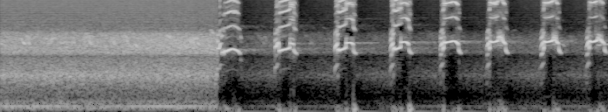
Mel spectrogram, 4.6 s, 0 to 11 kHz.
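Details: Bald eagles at the West End nest cam, 28 August 2023, 07:02. Loud broadband hiss for under two seconds, then seven crisp, high, squealing notes in a regular rhythm, about one every third of a second.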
